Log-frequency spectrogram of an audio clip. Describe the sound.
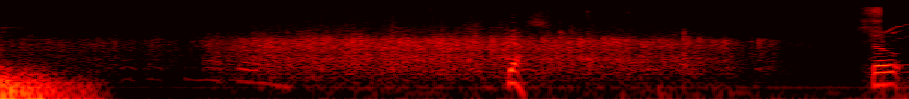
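A round of applause: dense, steady clapping from a crowd that swells quickly and holds for several seconds before tapering off, with a brief voice at the start and a sharp sound at the end.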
